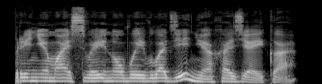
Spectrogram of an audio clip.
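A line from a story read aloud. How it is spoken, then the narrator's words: Weary snort, whistling breath. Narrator (Russian): фыркнул он с утомленным присвистом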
